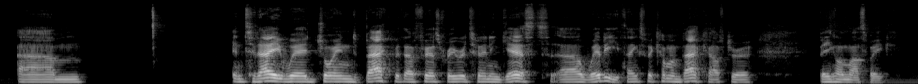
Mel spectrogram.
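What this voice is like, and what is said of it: Strained, worn-out voice. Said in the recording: “My voice is a bit shot”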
